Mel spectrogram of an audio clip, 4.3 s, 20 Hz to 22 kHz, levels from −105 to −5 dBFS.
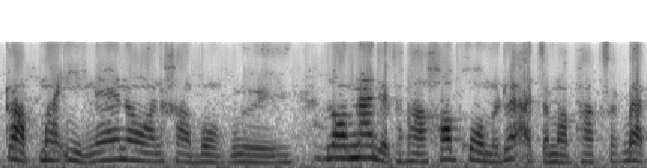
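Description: From start to finish the speech has a breathy, grainy edge, and nothing reaches above about 7.8 kHz. That's likely Bluetooth LC3 compression working hard at a low bitrate, roughly 16 kbps, with 10 ms frames, zeroing much of the upper band and refilling it with noise.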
